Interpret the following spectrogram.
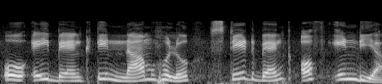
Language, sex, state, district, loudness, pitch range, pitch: Bengali, male, West Bengal, Dakshin Dinajpur, -13 LUFS, 180-245 Hz, 220 Hz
